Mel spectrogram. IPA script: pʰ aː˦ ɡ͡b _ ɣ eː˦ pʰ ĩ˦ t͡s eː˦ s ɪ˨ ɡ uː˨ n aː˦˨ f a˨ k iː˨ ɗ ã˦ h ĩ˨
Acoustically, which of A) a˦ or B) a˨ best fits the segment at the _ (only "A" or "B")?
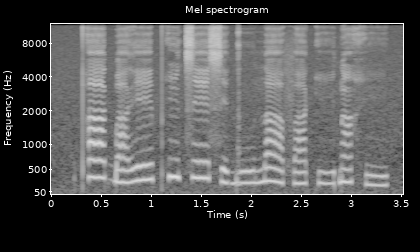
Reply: B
